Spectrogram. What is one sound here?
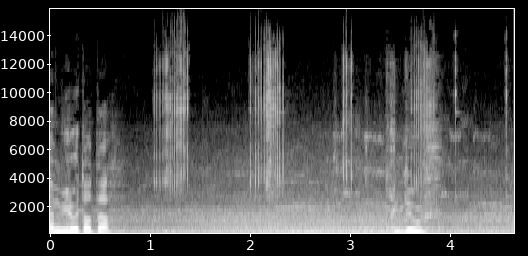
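A fishing reel whirs and clicks as its handle is turned.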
